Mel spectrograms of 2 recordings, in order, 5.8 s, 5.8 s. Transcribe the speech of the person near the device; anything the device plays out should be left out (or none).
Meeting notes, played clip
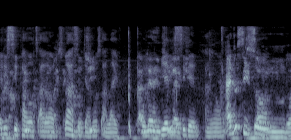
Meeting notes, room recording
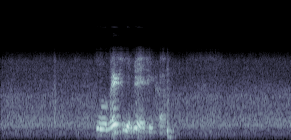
So very soon you'll be electric car.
